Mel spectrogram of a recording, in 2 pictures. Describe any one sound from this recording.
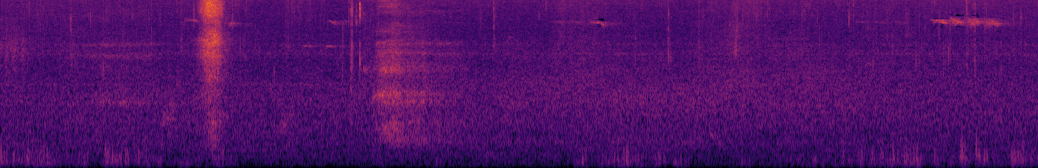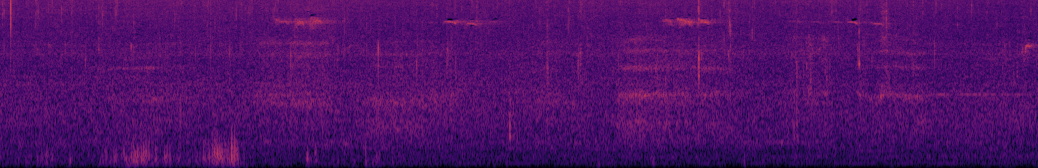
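Cats chew and lap wet food noisily up close.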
